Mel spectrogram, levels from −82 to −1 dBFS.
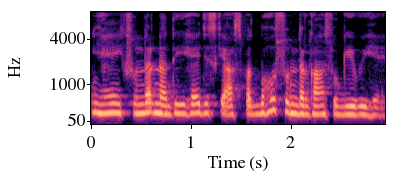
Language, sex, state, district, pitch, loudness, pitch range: Hindi, female, Goa, North and South Goa, 200 Hz, -18 LUFS, 180-205 Hz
